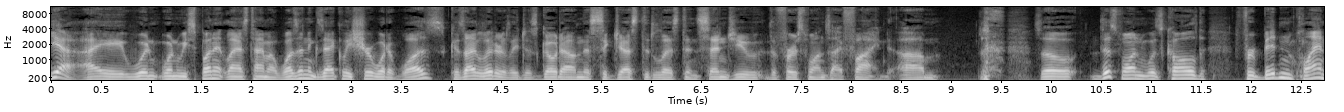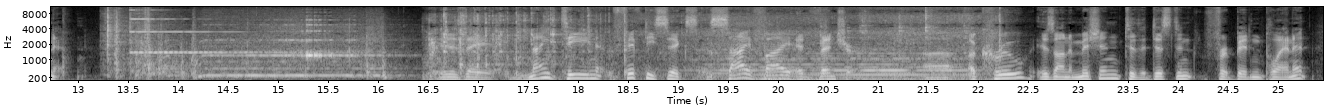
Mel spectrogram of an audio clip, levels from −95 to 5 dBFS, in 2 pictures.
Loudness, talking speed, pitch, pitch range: -18 LUFS, 140 wpm, 125 Hz, 110-160 Hz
